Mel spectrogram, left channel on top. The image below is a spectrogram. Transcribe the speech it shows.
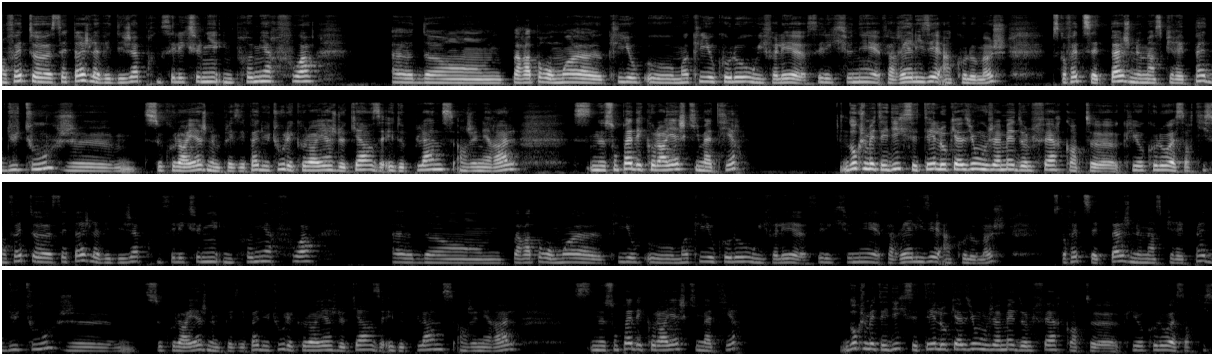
fait, cette page, je l'avais déjà sélectionnée une première fois par rapport au mois Clio Colo où il fallait sélectionner, enfin réaliser un colo moche. Parce qu'en fait, cette page ne m'inspirait pas du tout. Ce coloriage ne me plaisait pas du tout. Les coloriages de Cars et de Plants en général ne sont pas des coloriages qui m'attirent. Donc je m'étais dit que c'était l'occasion ou jamais de le faire quand Clio Colo a sorti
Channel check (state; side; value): quieter; right; 15.2 dB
